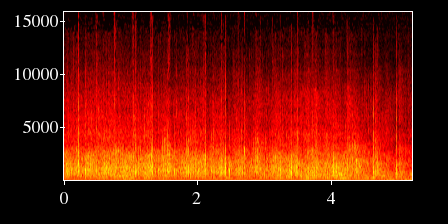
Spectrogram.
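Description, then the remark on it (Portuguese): A crowd bursts into steady applause for a musician who is present, dense overlapping claps filling the space for several seconds at a constant, loud level with no pauses. “uma salva de palmas pra presença.”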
